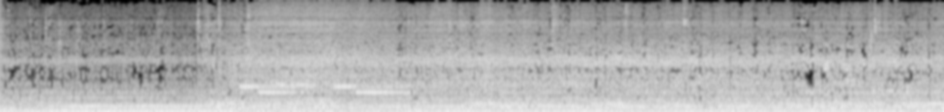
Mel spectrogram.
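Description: MTR Tung Chung Line CAF electric train running, heard inside the carriage as a loud, steady rumble with a faint motor hum. About three seconds in, a short two-note chime sounds twice.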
